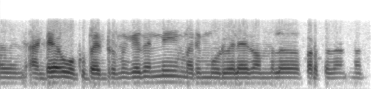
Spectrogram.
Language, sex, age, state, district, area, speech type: Telugu, male, 18-30, Andhra Pradesh, Konaseema, rural, conversation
